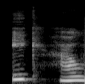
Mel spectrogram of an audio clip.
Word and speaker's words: ik hou: When you say it, most likely you're gonna drop the D sound at the end.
